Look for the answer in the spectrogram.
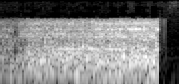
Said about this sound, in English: Sorry about that. I was oh. on the train, so I went through a tunnel.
